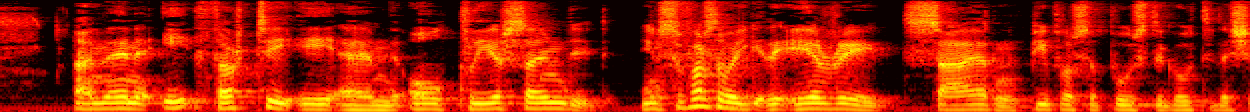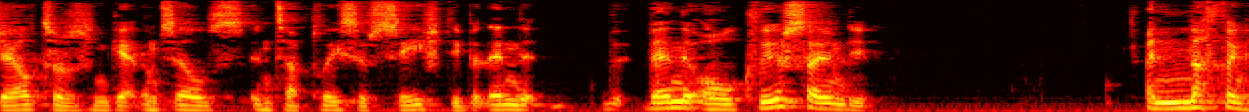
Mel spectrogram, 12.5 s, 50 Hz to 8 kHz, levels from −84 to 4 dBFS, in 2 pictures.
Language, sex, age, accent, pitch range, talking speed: English, male, 30-49, British, 90-150 Hz, 230 wpm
